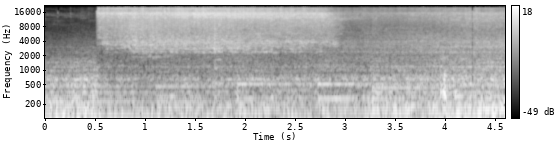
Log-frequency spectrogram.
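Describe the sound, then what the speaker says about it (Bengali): Chana dal goes into a hot pan of fried coconut and bursts into a loud, sharp hiss for about two seconds, then eases to a softer sizzle that swells slightly again near the end. "নারকেলটা আমার ভাজা হয়ে গেছে এবার ডালটা দিয়ে দেবো"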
